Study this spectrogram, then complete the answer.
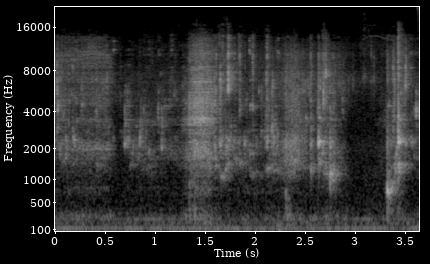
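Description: Purified water is poured into a container for a homemade jewelry cleaner. The sound is faint and close, with irregular drips and a light trickle in a quiet room, and no talking.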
